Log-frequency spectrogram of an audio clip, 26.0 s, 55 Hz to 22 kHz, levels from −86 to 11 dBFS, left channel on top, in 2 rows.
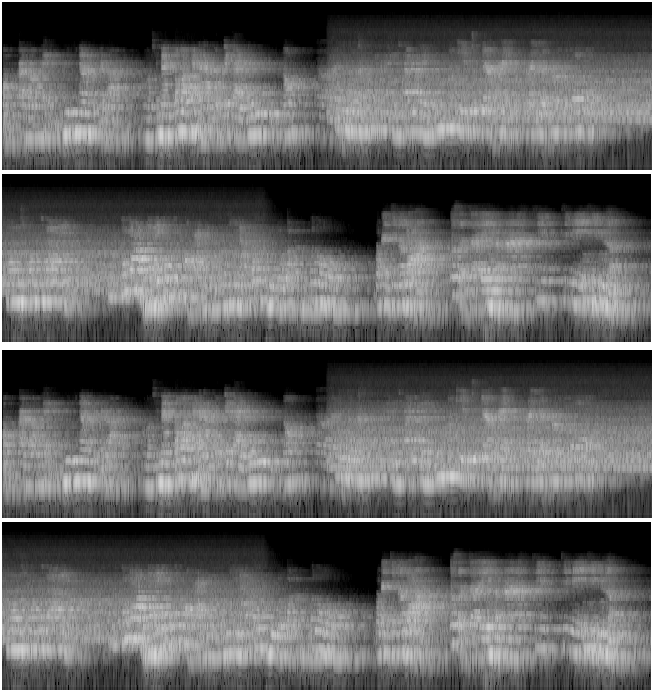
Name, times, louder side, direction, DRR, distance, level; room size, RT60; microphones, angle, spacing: voice 1, 0.0-2.3 2.8-5.8 6.6-9.3 11.4-11.8 13.1-14.4 15.1-19.8 20.4-20.6 21.0-21.4 22.6-23.0 24.6-25.2, equal, 30° left, -7 dB, 0.7 m, -19 dB
voice 2, 6.3-7.2 8.9-11.8 20.6-21.4 21.9-25.2, equal, 85° right, -7 dB, 0.5 m, -21 dB
sound 1, 6.5-18.3, equal, 5° right, 0.4 m, -26 dB
3.9 x 2.2 x 3.1 m, 2.4 s
head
